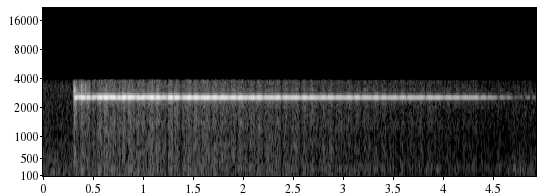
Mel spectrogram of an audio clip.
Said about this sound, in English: And I'm just going to play a bell, just a tone, to kind of bring you inside your body.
